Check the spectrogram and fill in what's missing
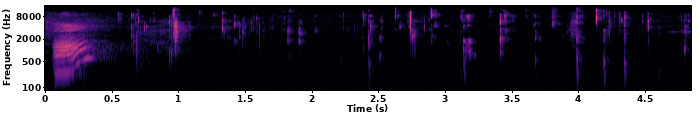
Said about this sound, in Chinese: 你在干嘛？妈的，你还在舔我的脚啊？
